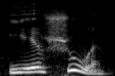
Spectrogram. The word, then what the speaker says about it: Yeshua: Por isso, muitos pronunciam o nome, tá ok? Yeshua, porque essa seria a pronúncia mais próxima do hebraico.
